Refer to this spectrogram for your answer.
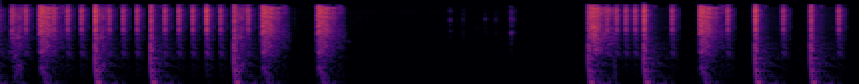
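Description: Crunchy plastic bottle hits layered into a looping beat with other percussive clicks, a quick steady pattern of sharp strikes, a brief silent break, then the rhythm returns; no voices.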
